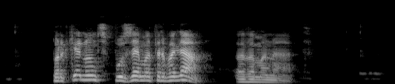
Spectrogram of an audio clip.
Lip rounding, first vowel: unrounded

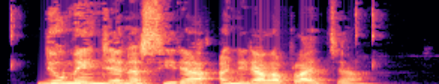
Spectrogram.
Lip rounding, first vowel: unrounded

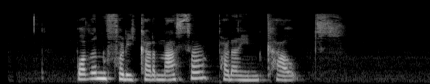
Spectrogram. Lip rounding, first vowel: rounded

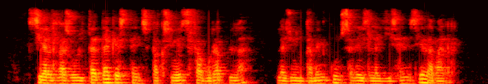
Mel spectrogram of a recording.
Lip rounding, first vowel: unrounded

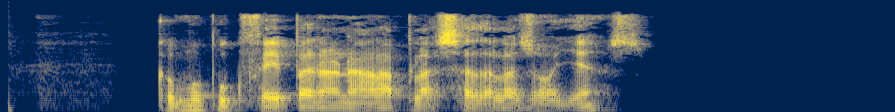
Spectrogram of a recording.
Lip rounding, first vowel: rounded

